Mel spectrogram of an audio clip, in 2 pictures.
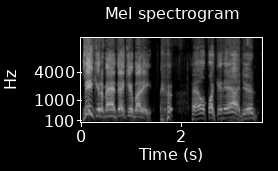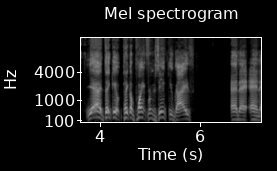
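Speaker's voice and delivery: very high, loud, excited cheering; hyped thanks. Real, not acted. Streamer cheering donor Zeke, shouted hyped thanks. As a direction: holler it like a stadium crowd.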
